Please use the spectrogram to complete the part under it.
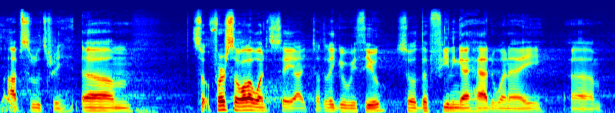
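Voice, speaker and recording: An Italian-accented man gives an informal panel answer as a startup founder. His voice is fairly low and clear, with hesitant phrasing as he looks for words. It carries the reverb of a hall. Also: fairly even intonation, a little fast.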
